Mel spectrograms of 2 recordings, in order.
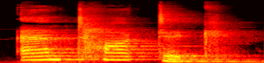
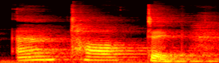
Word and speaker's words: Antarctic: The next word is Antarctic. Antarctic. Just imagine that there is a K sound.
